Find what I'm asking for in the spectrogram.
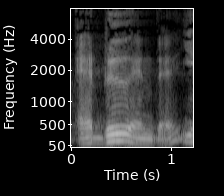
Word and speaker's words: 에르: 첫째 이름은 엘이에요. 원래 발음은 에르인데 이 에르라는 말이 깨어있다, 파수꾼이라는 뜻이에요.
